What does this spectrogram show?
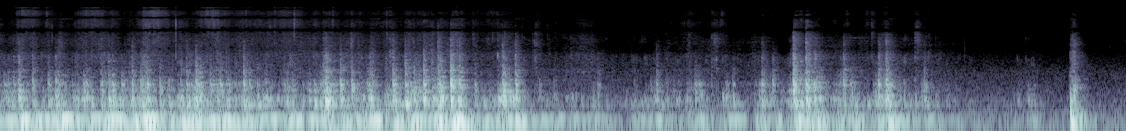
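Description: Train running with a low rumble and irregular rattling and clatter, which dies away over the second half as it slows. There is one sharp knock near the end.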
